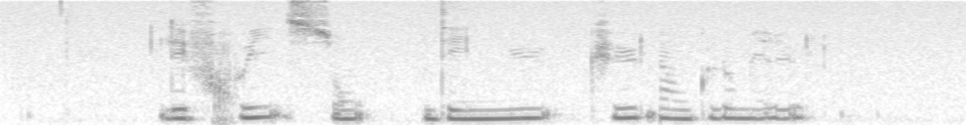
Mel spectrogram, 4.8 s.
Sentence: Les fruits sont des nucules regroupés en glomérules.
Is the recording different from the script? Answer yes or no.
yes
